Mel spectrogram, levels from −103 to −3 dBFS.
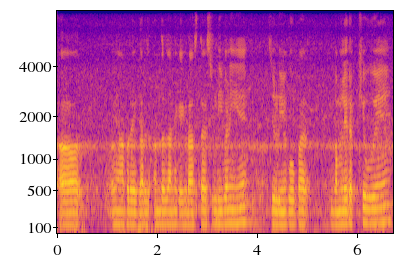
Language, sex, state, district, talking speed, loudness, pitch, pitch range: Hindi, male, Bihar, Gopalganj, 170 wpm, -18 LUFS, 130 Hz, 125-135 Hz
